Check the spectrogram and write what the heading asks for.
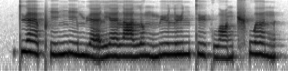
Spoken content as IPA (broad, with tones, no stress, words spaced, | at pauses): t̪ɥɛ˥˩pʰi˧˥ŋ i˧˥mɥɛ̰˨˩ljɛ˥˧lä˥˧ lʊ˥˩ŋmy˥ly˥n t̪y˥˩kwɑ˧˥ŋ ʈ͡ʂʰwə˥˩n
